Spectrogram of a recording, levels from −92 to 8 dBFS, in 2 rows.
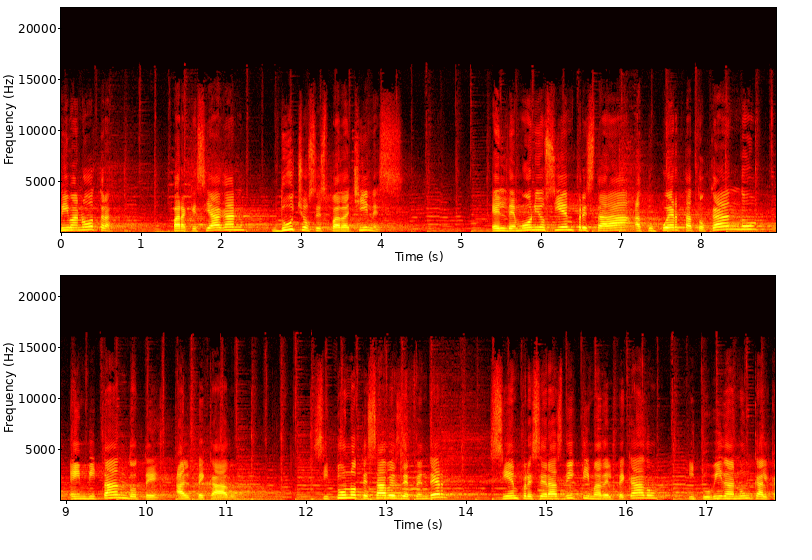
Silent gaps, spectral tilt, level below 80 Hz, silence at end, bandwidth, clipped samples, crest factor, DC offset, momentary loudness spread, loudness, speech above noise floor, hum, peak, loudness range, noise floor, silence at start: none; -4.5 dB/octave; -46 dBFS; 0 s; 15.5 kHz; under 0.1%; 18 dB; under 0.1%; 17 LU; -18 LUFS; 21 dB; none; 0 dBFS; 3 LU; -39 dBFS; 0 s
